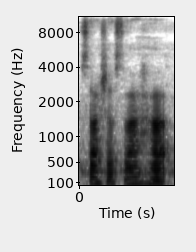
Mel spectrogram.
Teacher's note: గాలిని బయటకు ఊదుతూ పలికినటువంటి అక్షరాలు స షా హ ఊష్మాలు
